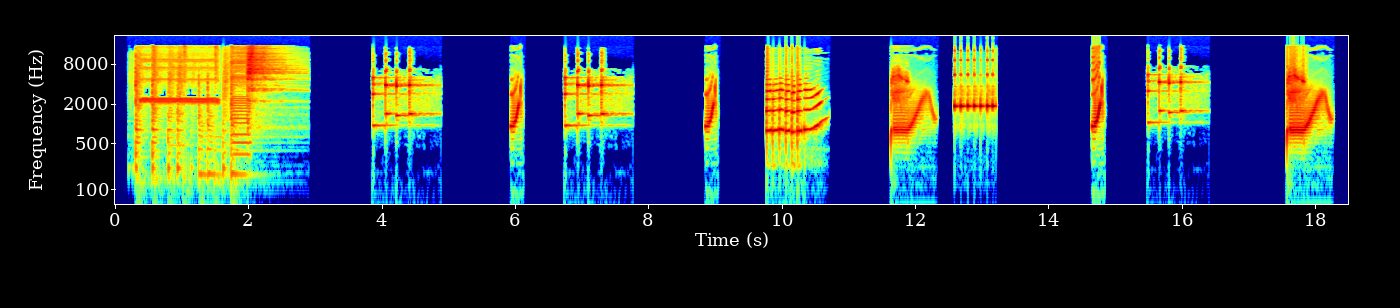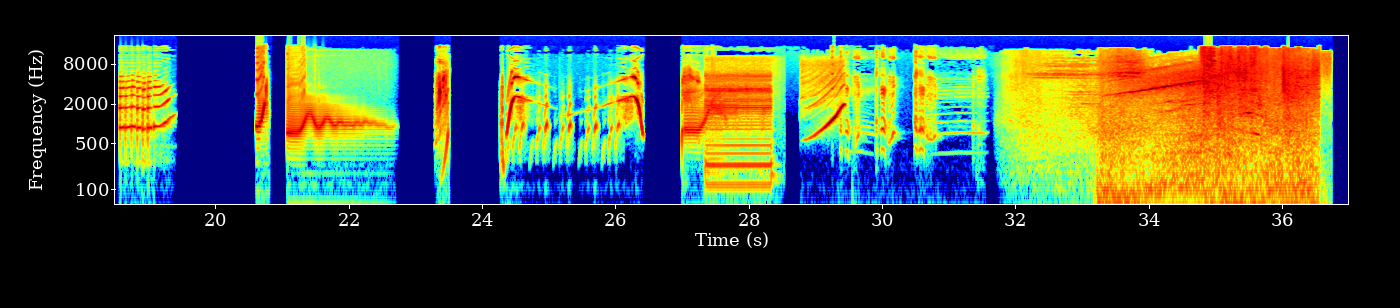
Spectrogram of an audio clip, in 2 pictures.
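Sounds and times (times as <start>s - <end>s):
held note: 0.3s - 2.7s
wrong-answer buzzer: 0.4s - 2.2s, 27.3s - 28.6s
cartoon squeaks: 24.3s - 26.4s, 28.8s - 31.6s
cartoon rising whoop: 28.8s - 29.4s, 32.1s - 35.9s.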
